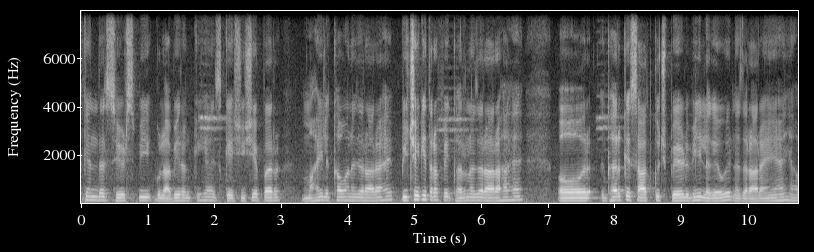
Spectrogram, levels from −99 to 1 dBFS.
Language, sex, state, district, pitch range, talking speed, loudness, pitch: Hindi, male, Uttar Pradesh, Etah, 120-135 Hz, 250 wpm, -20 LUFS, 125 Hz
